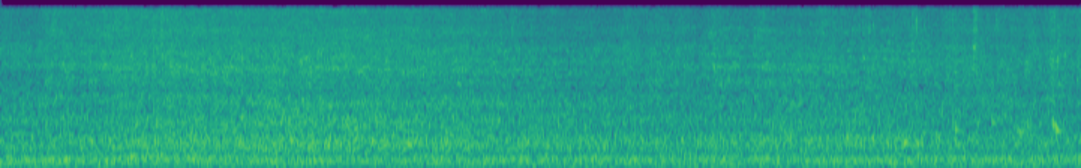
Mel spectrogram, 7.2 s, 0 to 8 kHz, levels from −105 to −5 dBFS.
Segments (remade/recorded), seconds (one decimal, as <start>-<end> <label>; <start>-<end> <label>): 0.0-3.1 remade; 3.1-4.1 recorded; 4.1-4.6 remade; 4.6-6.3 recorded; 6.3-7.2 remade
